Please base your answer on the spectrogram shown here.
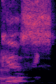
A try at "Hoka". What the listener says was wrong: Hoka. You said hocus. Like hocus pocus, but it's Hoka.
